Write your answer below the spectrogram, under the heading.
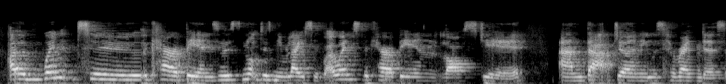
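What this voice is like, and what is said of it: UK accent. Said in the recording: “your accent, from the UK”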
